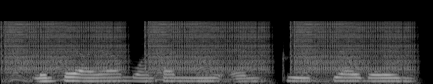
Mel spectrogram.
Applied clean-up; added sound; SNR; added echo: none; Cupboard open or close / Door; 3 dB; none.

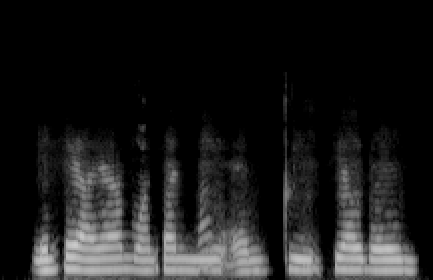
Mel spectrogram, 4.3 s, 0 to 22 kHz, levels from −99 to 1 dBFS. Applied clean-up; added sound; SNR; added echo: neural mask model Resemble Enhance denoiser.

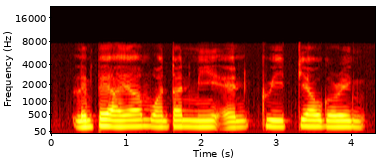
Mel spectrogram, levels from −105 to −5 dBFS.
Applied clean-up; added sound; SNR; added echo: none; none; none; none.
